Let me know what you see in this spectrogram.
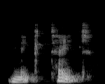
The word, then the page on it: nictate: British English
